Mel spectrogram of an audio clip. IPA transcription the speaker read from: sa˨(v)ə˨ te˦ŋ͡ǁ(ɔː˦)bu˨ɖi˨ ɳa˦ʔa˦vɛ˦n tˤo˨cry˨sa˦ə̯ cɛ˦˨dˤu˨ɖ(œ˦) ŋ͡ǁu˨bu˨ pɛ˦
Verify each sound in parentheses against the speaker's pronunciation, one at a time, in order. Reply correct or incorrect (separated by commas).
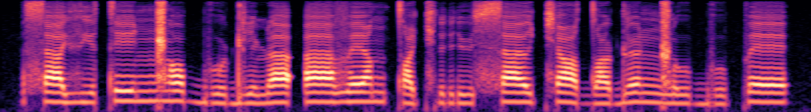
incorrect, incorrect, correct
